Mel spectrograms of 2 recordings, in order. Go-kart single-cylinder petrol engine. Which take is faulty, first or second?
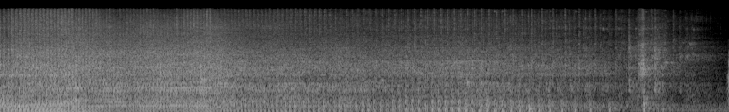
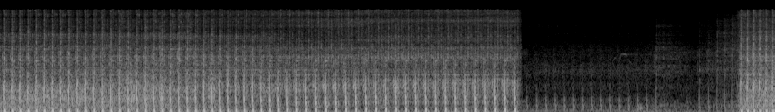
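first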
